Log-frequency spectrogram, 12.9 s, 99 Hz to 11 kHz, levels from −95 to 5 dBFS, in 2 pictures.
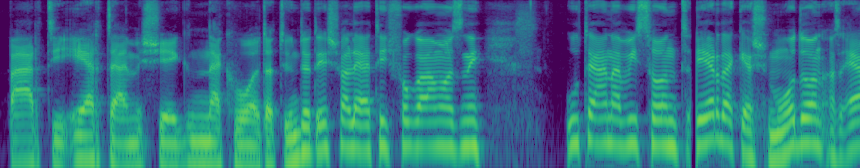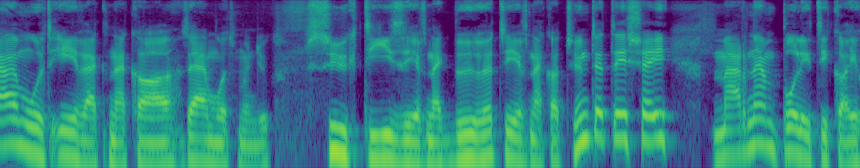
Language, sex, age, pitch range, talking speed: Hungarian, male, 20-39, 115-155 Hz, 145 wpm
